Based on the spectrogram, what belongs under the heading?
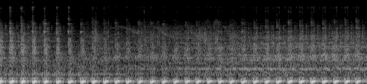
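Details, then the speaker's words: Rebuilt Honda Biz C100 single with a new exhaust, heard on a rainy day: steady idle at about three pulses a second with a faint extra clatter on each beat; the owner is unconvinced and plans to block the exhaust to find the source. "aunque no me convence mucho como suena hace un poquito de ruido"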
